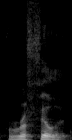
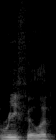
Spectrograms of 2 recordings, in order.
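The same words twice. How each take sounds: First: The stress is on the second syllable. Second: The stress is on the first syllable. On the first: The speaker calls it right. "I will put more of an emphasis on the last part" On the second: The speaker calls it wrong.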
